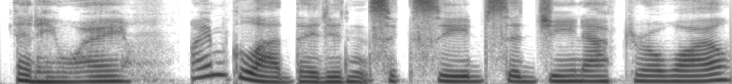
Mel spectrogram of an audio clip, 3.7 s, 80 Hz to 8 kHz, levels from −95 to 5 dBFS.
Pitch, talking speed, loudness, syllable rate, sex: 195 Hz, 180 wpm, -22 LUFS, 5.0 syllables/s, female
